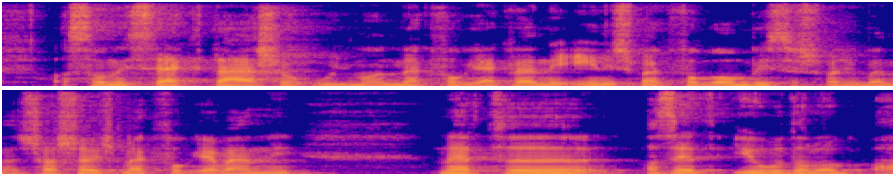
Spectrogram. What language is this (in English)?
Hungarian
